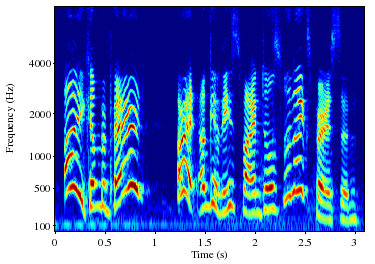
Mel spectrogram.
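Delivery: chirpy surprised underwater stranger; squeaky NPC. Acted. Trapped islander greets the first visitor, high squeaky.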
